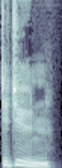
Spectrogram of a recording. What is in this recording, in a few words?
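"jejune", British English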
